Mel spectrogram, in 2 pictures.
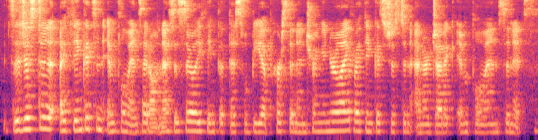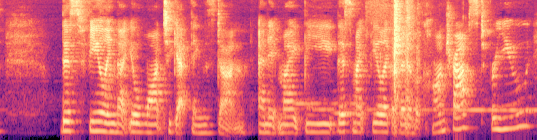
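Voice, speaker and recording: A woman with a groggy, slightly low voice talks through a weekly tarot reading. She is gentle and reassuring, pausing and restarting her sentences. The room around her sounds echoey. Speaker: tarot reader.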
